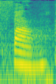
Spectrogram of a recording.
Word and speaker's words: femme: I think most people will call me what Kelly will pronounce as femme. – Okay? Yeah, because it's a French word.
